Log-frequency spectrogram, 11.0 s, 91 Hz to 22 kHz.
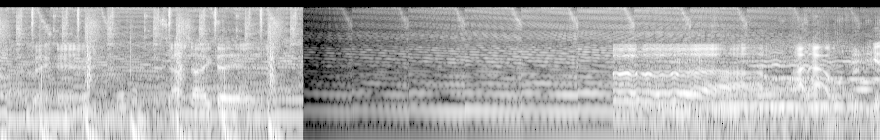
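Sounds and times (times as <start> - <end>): synthesizer sustained notes: 0.0 - 11.0.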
